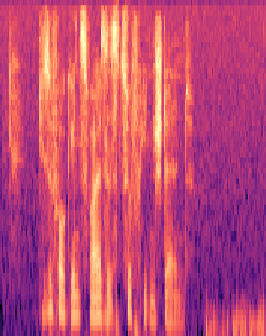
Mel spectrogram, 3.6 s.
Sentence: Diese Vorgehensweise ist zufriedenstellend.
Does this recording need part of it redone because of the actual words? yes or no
no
